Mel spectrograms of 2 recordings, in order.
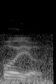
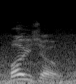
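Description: First: It is said with the Mexican pronunciation. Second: It is said with the Argentine pronunciation. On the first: "Instead of pollo" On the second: "Here in Argentina, the pronunciation is very different to in Mexico or other places. So it's pollo"

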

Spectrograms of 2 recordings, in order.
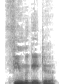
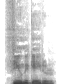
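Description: First: It is said in a British accent. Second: It is said in an American accent.

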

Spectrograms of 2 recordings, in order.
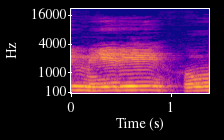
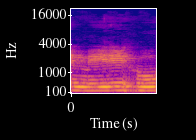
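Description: First: The vowel after r is said fully. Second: The vowel after r is said very lightly. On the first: The speaker calls it wrong. "ਨਾ ਕਿ" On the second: The speaker calls it right. "ਰਾਰੇ ਨੂੰ ਸਿਹਾਰੀ ਹੈ ਉਹ ਬਿਲਕੁਲ ਹਲਕੀ ਬੋਲਣੀ ਹੈ"

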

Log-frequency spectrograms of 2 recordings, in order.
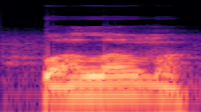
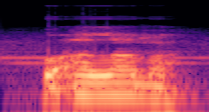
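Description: The two takes are said the same way.

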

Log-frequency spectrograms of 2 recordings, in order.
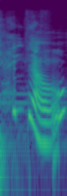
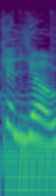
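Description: First: It is said in a very high-pitched voice. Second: It is said in a lower-pitched voice.

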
